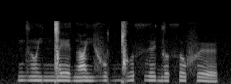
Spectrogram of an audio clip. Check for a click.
present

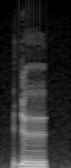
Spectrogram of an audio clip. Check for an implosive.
present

